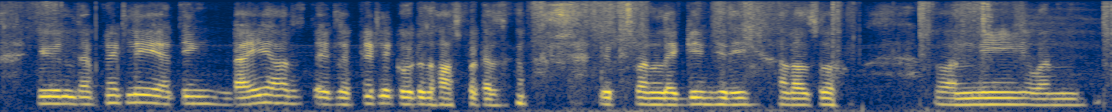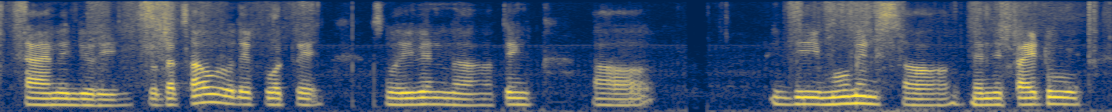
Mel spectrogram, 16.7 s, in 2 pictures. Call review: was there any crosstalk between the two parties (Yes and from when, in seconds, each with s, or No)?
No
